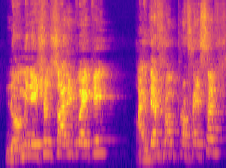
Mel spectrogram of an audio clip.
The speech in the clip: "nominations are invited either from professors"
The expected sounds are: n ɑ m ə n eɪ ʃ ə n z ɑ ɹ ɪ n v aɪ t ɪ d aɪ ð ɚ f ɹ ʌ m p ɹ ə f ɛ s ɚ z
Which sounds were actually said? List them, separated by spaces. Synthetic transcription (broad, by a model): n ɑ m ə n eɪ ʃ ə n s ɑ l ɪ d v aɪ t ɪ aɪ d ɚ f ɹ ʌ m p ɹ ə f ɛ s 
